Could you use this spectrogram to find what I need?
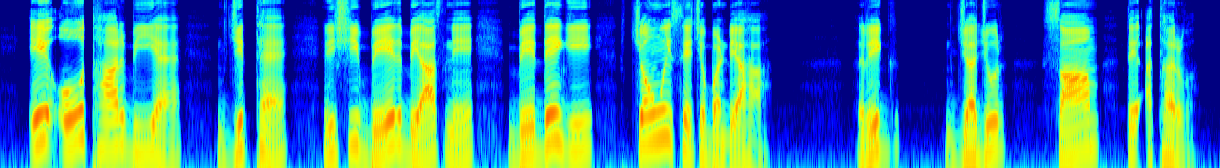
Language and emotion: Dogri, neutral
